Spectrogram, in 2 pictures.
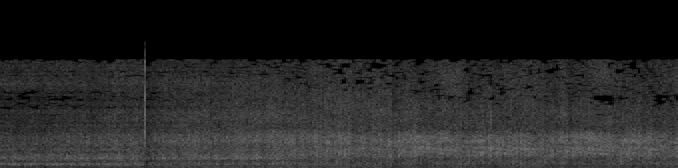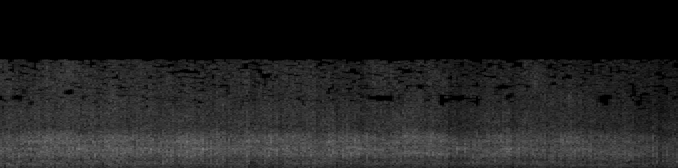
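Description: Deutsche Bahn ICE high-speed train passing at speed: a loud, steady rush of wheels on rail and air along the train. It eases off near the end as the last cars go by.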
